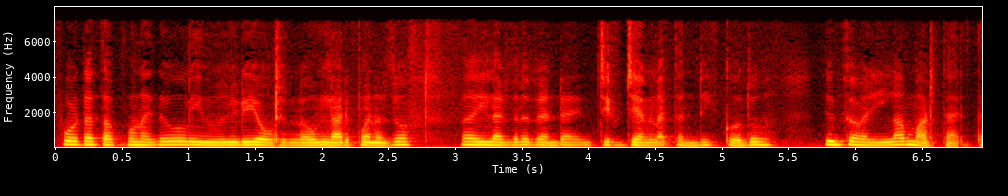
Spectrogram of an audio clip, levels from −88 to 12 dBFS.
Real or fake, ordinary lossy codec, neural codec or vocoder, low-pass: fake; MP3, 48 kbps; codec, 16 kHz, 0.5 kbps, FunCodec, trained on LibriTTS, 25 frames a second; 7.2 kHz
